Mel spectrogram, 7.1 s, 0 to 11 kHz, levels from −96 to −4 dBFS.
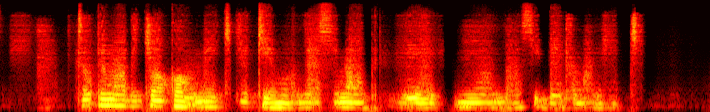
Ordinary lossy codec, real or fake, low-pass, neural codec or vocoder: none; fake; 9.9 kHz; codec, 44.1 kHz, 0.9 kbps, DAC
